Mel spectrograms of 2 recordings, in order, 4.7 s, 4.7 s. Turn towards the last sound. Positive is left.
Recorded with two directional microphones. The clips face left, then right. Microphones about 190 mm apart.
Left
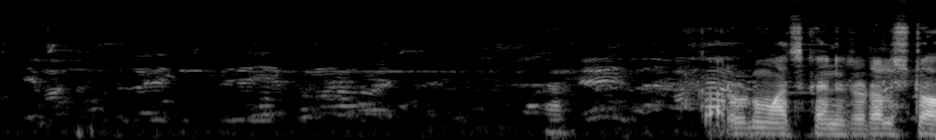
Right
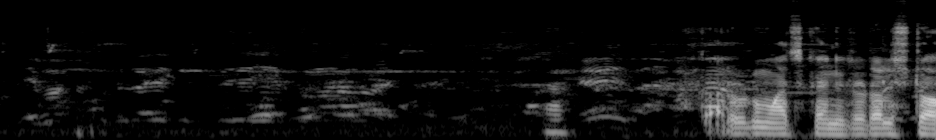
turn(degrees=-5)  # may be behind; listen again after turning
